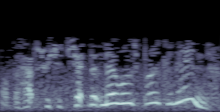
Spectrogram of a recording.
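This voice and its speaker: A woman's voice: extremely high pitch, sing-song, quick pace. Dogged British female police boss, dry and commanding. Radio drama, dulled sound, light noise. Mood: brisk, sly. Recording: hissy, muffled radio broadcast.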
